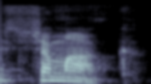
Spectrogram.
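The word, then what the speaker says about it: Tschermak: कोरेन्ज़, एक क्या Eric von, T silent है। शेरमक।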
